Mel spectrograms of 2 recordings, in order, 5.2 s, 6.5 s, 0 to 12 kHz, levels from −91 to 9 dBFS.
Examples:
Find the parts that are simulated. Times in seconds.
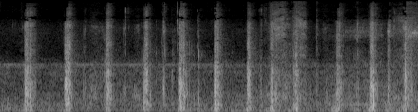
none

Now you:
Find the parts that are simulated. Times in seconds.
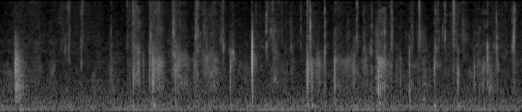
0.0-6.5 (vocoder, Vocos)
